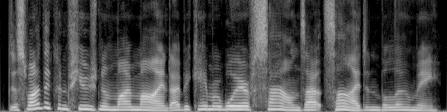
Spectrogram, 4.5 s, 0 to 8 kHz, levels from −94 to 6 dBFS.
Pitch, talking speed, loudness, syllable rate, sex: 200 Hz, 200 wpm, -17 LUFS, 6.1 syllables/s, female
